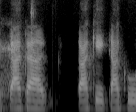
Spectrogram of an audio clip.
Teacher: জিহ্বার গোড়া থেকে একটু আগে বাড়াইয়া তার বরাবর উপরের তালুর সঙ্গে লাগাইয়া কাফ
